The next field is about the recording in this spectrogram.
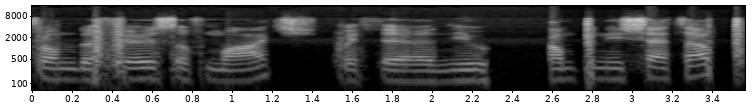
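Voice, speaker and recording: A man with a Dutch accent, monotone and flat in intonation. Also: dry, close sound with no echo. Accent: Dutch accent, self-described as terrible. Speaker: regional company manager. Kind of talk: online presentation. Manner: halting, many fillers.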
